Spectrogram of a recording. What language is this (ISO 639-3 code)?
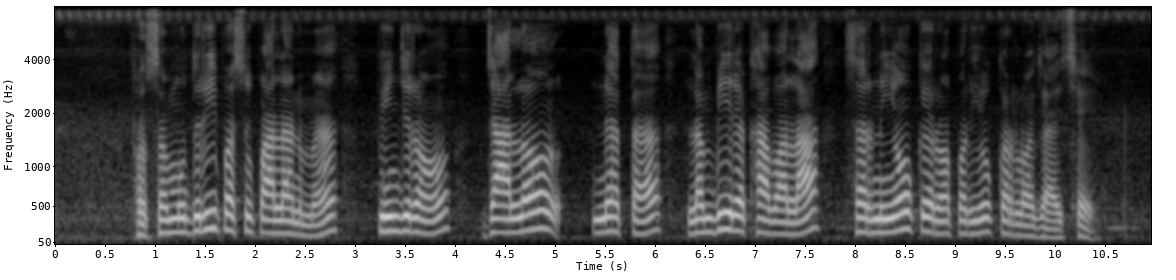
mai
